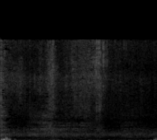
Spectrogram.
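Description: Near quiet: faint outdoor background with no distinct sound, after a brief sound cut off at the very start.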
